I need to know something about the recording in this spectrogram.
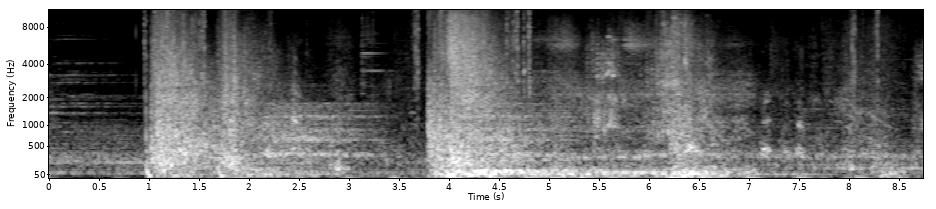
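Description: Game combat sounds clash and thud.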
